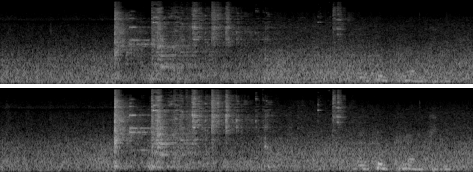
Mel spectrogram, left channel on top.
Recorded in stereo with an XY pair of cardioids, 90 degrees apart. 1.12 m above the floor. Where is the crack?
65° right, 4.5 m.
